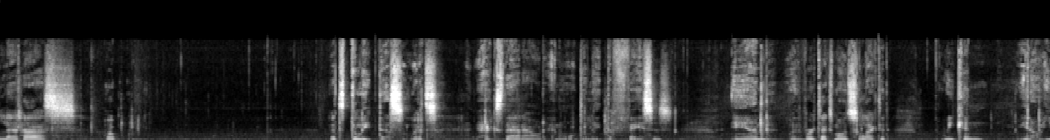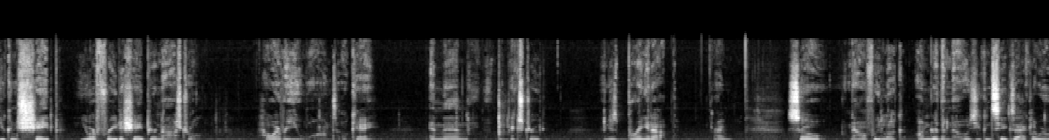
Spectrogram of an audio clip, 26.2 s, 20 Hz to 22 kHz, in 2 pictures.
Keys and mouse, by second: 1.6 KP_Decimal, 3.0-3.8 drag, 3.8-10.3 middle drag, 6.1 x, 7.3 Down, 9.5 1, 10.3 click, 10.5-15.7 middle drag, 13.0 g, 14.6 g, 15.7 click, 15.8-17.0 middle drag, 15.8 g, 17.0 click, 17.1 g, 17.8-26.2 middle drag, 19.4 e.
